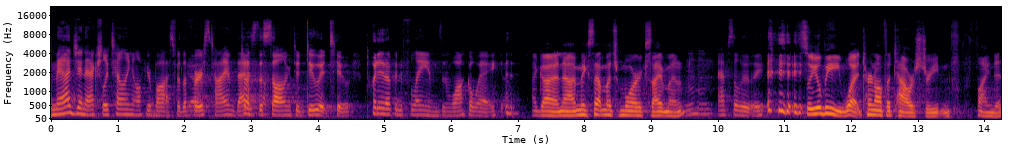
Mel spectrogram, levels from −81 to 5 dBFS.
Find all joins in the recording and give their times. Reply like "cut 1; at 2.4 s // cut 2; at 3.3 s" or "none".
cut 1; at 5.9 s // cut 2; at 12.1 s

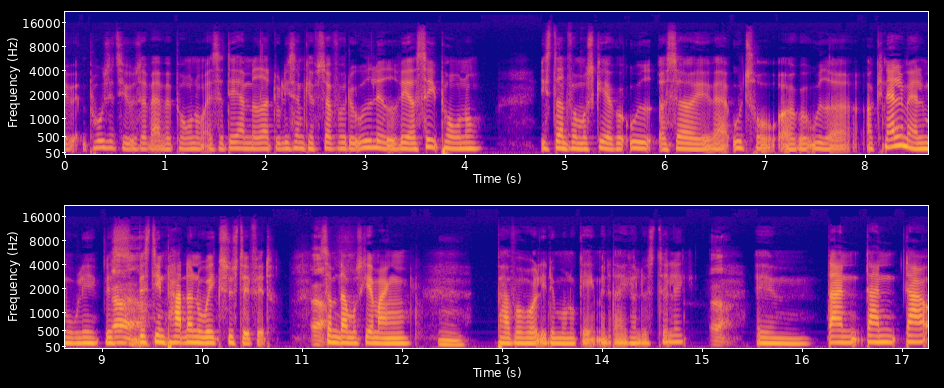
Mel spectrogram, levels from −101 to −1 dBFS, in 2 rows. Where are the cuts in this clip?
cut 1; at 8.0 s // cut 2; at 14.1 s // cut 3; at 16.2 s

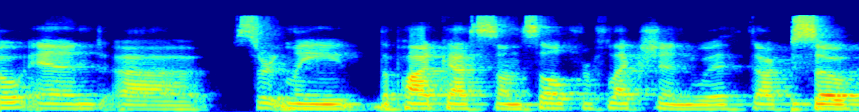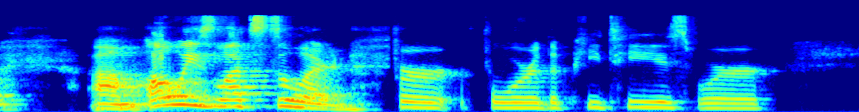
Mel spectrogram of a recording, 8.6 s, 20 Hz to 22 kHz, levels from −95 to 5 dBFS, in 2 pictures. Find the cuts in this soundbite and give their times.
cut 1; at 4.0 s

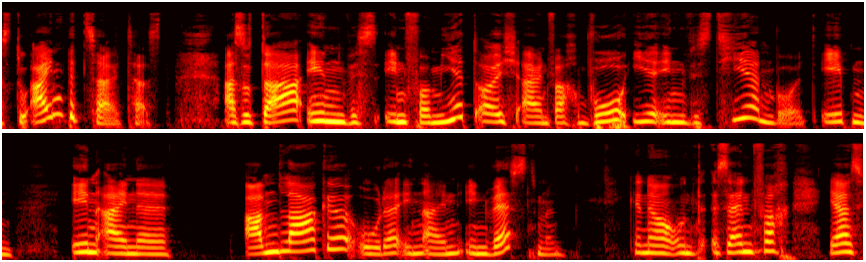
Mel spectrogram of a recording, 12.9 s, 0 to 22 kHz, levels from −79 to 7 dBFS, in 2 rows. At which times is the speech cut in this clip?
cut 1; at 2.8 s

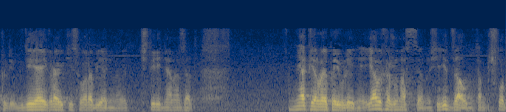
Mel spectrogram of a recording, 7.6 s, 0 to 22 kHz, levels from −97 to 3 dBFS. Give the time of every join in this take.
none

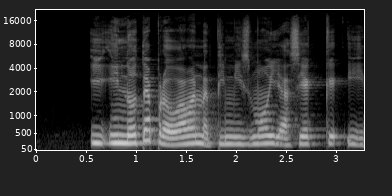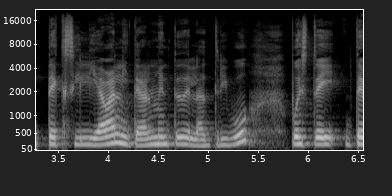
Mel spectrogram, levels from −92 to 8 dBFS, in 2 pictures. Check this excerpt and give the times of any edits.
none

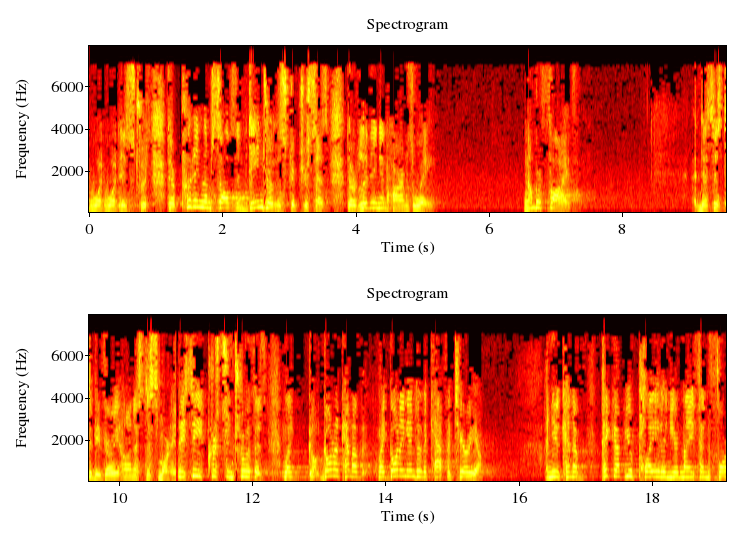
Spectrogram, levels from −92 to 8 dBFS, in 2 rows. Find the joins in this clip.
cut 1; at 10.9 s

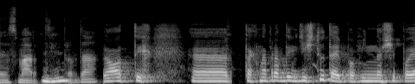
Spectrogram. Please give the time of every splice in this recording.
cut 1; at 1.0 s // cut 2; at 2.3 s

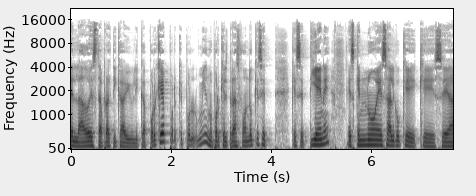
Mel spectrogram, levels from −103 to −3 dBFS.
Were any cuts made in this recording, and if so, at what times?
none

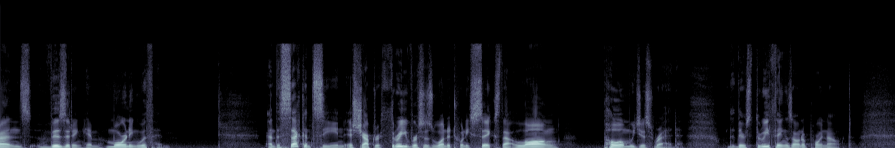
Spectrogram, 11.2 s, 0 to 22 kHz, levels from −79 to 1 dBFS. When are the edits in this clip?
cut 1; at 9.0 s

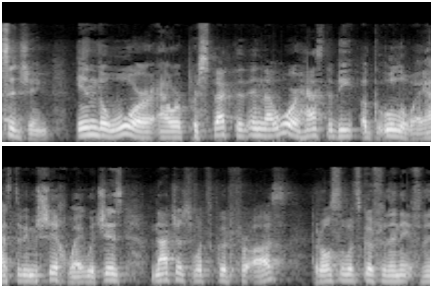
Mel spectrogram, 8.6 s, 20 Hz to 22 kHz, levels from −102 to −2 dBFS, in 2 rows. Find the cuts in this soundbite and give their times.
none

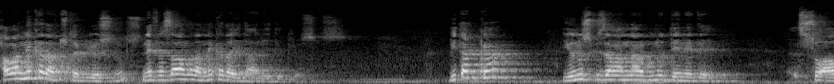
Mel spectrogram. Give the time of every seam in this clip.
none

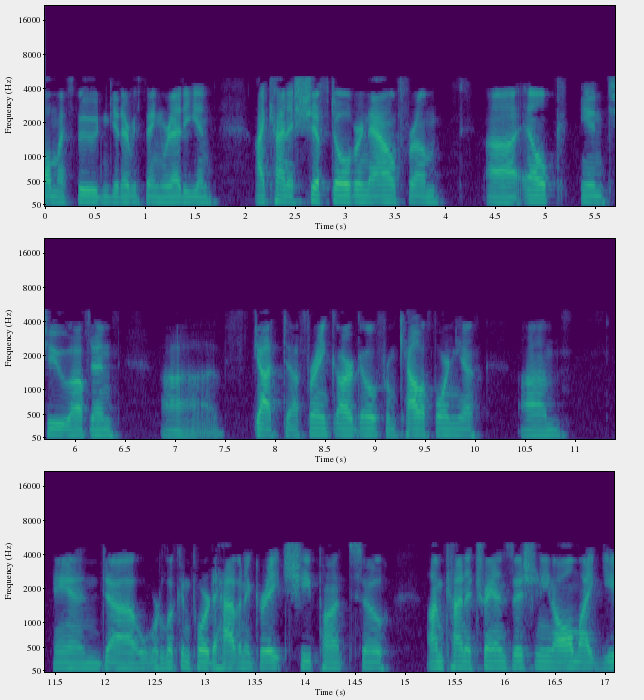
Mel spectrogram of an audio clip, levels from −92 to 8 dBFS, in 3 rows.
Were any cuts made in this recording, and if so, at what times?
cut 1; at 6.1 s

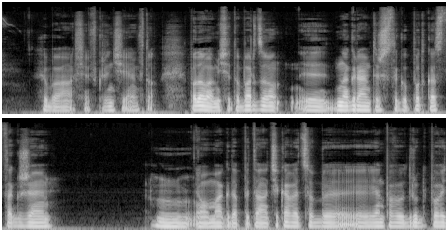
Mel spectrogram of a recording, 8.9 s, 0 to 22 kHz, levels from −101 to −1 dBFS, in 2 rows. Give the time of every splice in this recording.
none

